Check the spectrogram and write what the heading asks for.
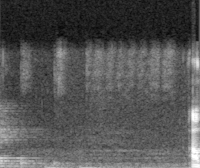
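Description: Marker pen writing on a whiteboard: faint, short strokes.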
